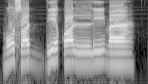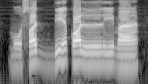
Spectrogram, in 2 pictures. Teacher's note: Awalnya kalau kita baca musaddiqan, karena bertemu dengan huruf lam, tanwinnya masuk ke huruf lam. Suara n-nya dihilangkan diganti menjadi huruf lam. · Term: idgham bila gunnah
